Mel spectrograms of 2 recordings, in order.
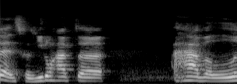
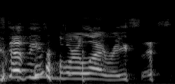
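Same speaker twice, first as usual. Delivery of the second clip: ordinary talk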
